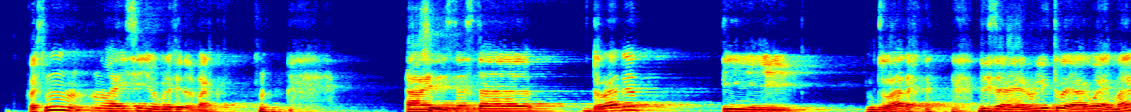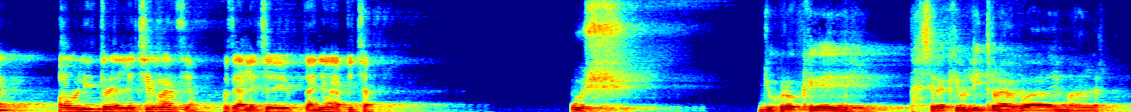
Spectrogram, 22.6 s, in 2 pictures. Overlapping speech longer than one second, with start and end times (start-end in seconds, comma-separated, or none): none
